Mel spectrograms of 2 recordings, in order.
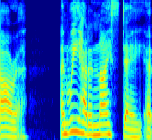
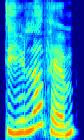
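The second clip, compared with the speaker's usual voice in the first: higher, lively teasing question; teasing laugh; 6 semitones higher, 4 dB louder than usual. A narrator's reading. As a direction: tease with a touch of amusement.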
